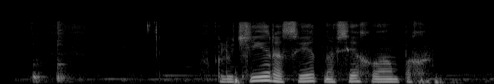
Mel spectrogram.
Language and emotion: Russian, sad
